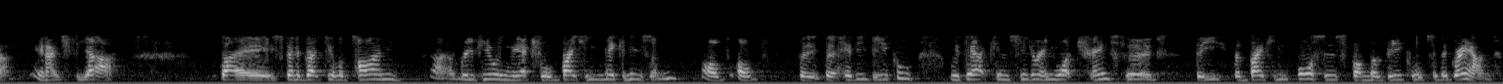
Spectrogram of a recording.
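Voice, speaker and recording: An Australian man with a croaky, froggy, hoarse voice gives measured, halting formal testimony over a teleconference line. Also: high-pitched. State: hoarse after throat surgery. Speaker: witness, director of a tyre safety body. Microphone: phone or teleconference line. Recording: tinny, band-limited teleconference line.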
